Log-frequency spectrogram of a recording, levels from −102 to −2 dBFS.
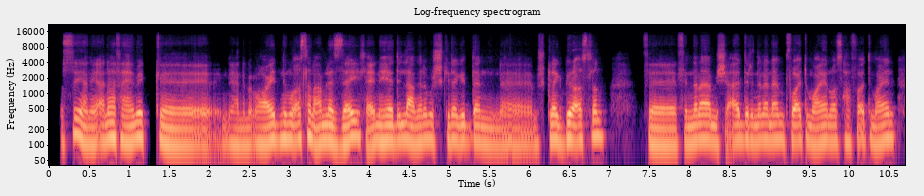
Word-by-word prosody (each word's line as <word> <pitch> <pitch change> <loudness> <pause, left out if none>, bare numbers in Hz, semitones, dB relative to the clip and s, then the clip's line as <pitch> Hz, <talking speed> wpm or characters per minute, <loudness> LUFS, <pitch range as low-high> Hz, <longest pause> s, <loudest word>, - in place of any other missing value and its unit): بُصّي، 125 +8 -3
يعني 115 -3 +1
أنا 140 +3 +2
هافهّمِك 135 +1 +2 1.0
يعني 110 -1 -4
مواعيد 115 +3 +1
نومي 135 -1 +2
أصلًا 135 -2 +1
عاملة 125 +2 +3
إزاي، 120 +6 +3
لإن 110 +4 +1
هي 125 0 +4
دي 125 - -1
اللي 130 0 +2
عامله 120 0 +1
لي 130 - 0
مشكلة 130 0 -2
جدًا، 120 -1 0 0.7
مشكلة 130 +4 0
كبيرة 125 0 +4
أصلًا، 150 +4 -1 0.5
في 105 -2 0
في 110 +2 -7
إن 115 +2 0
أنا 130 +1 +3
مش 120 -1 -3
قادر 125 +1 -1
إن 125 - -1
أنا 130 +1 0
أنام 130 0 -1
في 130 +1 -3
وقت 125 0 +1
معيّن 120 +2 0
وأصحى 120 0 -4
في - - -7
وقت - - -3
معيّن. 125 +4 0
125 Hz, 205 wpm, -23 LUFS, 115-130 Hz, 1.0 s, هي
